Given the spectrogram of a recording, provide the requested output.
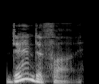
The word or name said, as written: dandify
